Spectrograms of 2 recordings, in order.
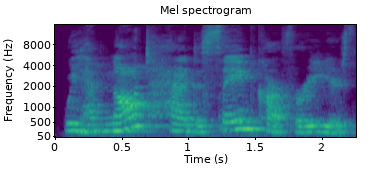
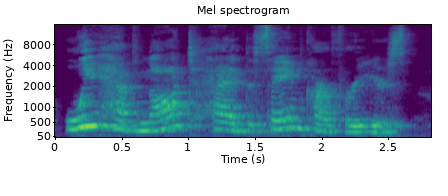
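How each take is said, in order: First: Said in the usual way. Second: Slower, careful reading; slow teacher model. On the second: Shown as a demonstration. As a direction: let the students hear every word. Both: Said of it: "repeats example sentence".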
